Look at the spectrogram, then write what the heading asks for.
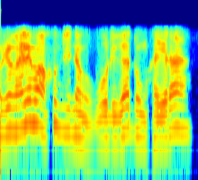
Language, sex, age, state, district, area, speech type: Bodo, male, 60+, Assam, Chirang, rural, conversation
